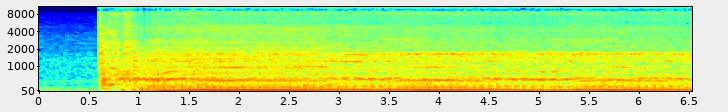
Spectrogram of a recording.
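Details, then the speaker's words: Old John Deere 318 garden tractor at startup: idle slowly rises and falls every second or two, needs partial choke; fueling issue, surging from a clogged carburetor idle jet. "Yeah, say she didn't run too bad besides, you know, have to pull the choke out a little bit. So, we definitely got a a fueling issue going on with that car, but we can uh we can take a look at that."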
